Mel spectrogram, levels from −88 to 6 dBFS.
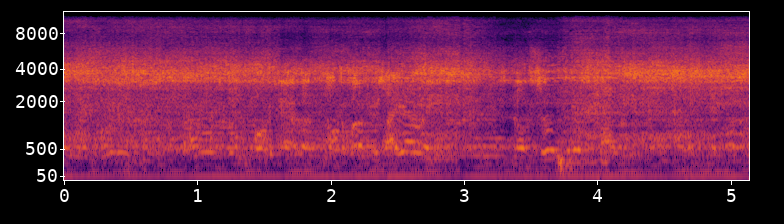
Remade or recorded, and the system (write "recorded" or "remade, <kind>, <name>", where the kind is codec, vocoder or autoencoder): remade, codec, SNAC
